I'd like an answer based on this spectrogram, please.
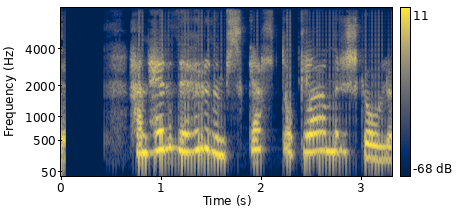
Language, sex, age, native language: Icelandic, female, 13, Icelandic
